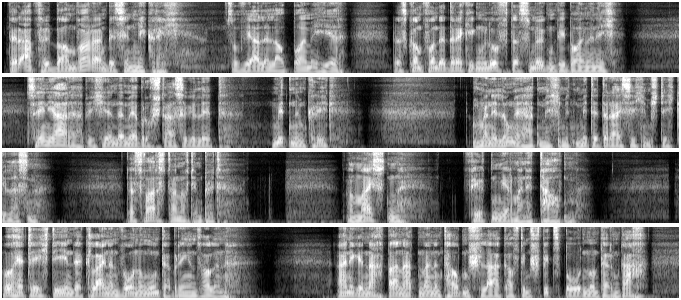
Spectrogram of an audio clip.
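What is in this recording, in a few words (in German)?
Hörspiel polnischer Akzent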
